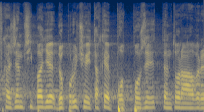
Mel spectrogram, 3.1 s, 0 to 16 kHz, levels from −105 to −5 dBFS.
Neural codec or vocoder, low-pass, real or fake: none; 14.4 kHz; real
